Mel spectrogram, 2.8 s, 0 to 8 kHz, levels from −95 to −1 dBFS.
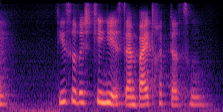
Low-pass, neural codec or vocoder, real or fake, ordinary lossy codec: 7.2 kHz; codec, 16 kHz, about 1 kbps, DyCAST, with the encoder's durations; fake; none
